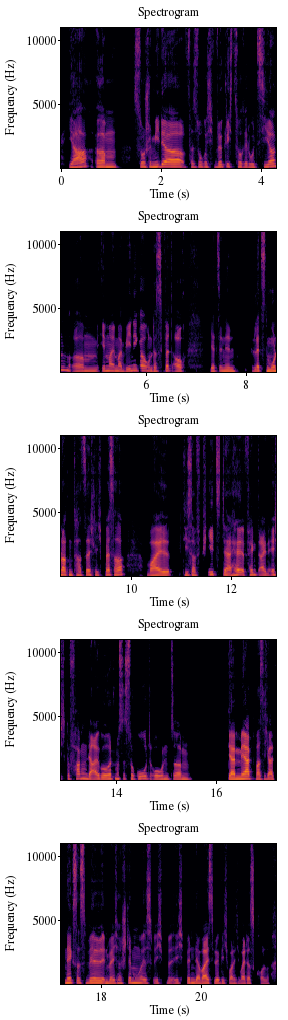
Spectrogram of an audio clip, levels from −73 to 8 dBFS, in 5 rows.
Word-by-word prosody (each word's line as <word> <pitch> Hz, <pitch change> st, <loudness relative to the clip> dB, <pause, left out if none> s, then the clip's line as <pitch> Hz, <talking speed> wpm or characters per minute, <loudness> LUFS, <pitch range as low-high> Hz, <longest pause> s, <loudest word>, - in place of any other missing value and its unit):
Ja, 150 Hz, +10 st, +3 dB
ähm, 150 Hz, -1 st, +2 dB, 0.3 s
Social-Media 170 Hz, 0 st, +3 dB
versuche 150 Hz, +4 st, -7 dB
ich 135 Hz, -4 st, -9 dB
wirklich 170 Hz, +1 st, -4 dB
zu 160 Hz, -, -4 dB
reduzieren, 160 Hz, -, -2 dB
ähm, 150 Hz, +2 st, -4 dB
immer 165 Hz, +3 st, -1 dB
immer 145 Hz, -5 st, -3 dB
weniger, 180 Hz, +5 st, -2 dB
und 155 Hz, -3 st, -5 dB
das 135 Hz, 0 st, -5 dB
wird 175 Hz, -3 st, -2 dB
auch 140 Hz, +2 st, -2 dB, 0.5 s
jetzt 135 Hz, +1 st, -5 dB
in 145 Hz, -, -3 dB
den 140 Hz, -3 st, -2 dB, 0.3 s
letzten 150 Hz, 0 st, -1 dB
Monaten 160 Hz, 0 st, +4 dB
tatsächlich 135 Hz, +1 st, -3 dB
besser. 175 Hz, +3 st, +1 dB, 0.4 s
Weil 140 Hz, +3 st, +4 dB, 0.2 s
dieser 145 Hz, -1 st, -2 dB
Feed, 190 Hz, +7 st, -4 dB
der 150 Hz, -3 st, +4 dB
häl 170 Hz, +5 st, +3 dB
fängt 165 Hz, -1 st, -4 dB
einen 140 Hz, 0 st, 0 dB
echt 165 Hz, +3 st, -4 dB
gefangen, 175 Hz, +4 st, -2 dB
der 165 Hz, -, +4 dB
Algorithmus 155 Hz, +3 st, +1 dB
ist 150 Hz, -, -6 dB
so 150 Hz, -, -3 dB
gut 180 Hz, +7 st, -4 dB
und, 140 Hz, 0 st, -3 dB
ähm, 135 Hz, -2 st, -2 dB, 0.7 s
der 135 Hz, -1 st, +10 dB
merkt, 170 Hz, +3 st, +7 dB
was 145 Hz, -1 st, 0 dB
ich 145 Hz, -, 0 dB
als 140 Hz, -1 st, 0 dB
Nächstes 165 Hz, -3 st, +1 dB
will, 165 Hz, 0 st, +4 dB
in 145 Hz, -4 st, +1 dB
welcher 135 Hz, -1 st, -2 dB
Stimmung 160 Hz, +3 st, -1 dB
es 140 Hz, -2 st, -3 dB
ich 140 Hz, 0 st, -9 dB
bi -, -, -10 dB
ich 135 Hz, +1 st, -9 dB
bin. 155 Hz, -2 st, -2 dB
Der 130 Hz, -2 st, 0 dB
weiß 145 Hz, +2 st, +4 dB
wirklich, 140 Hz, -3 st, -3 dB
wann 120 Hz, -1 st, -3 dB
ich 110 Hz, -1 st, -13 dB
weiterscrolle. 115 Hz, -3 st, -6 dB
150 Hz, 165 wpm, -26 LUFS, 140-165 Hz, 0.7 s, der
